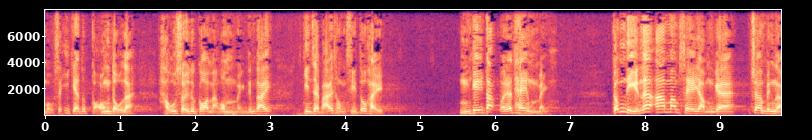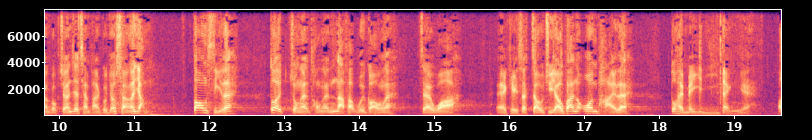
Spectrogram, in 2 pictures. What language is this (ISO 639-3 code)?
yue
